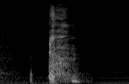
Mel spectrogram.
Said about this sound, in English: I tried to turn it off before I cough. I apologize.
